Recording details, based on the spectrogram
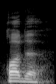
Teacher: قاف مستعلیہ ہے، پر پڑھا جائے گا، دال ساکن پر قلقلہ ہوگا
